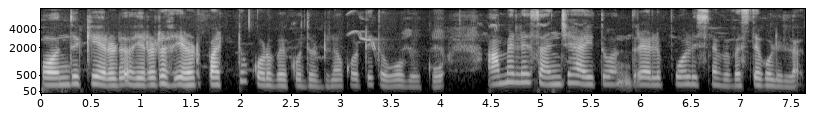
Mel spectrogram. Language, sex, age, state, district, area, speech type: Kannada, female, 18-30, Karnataka, Mysore, rural, spontaneous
